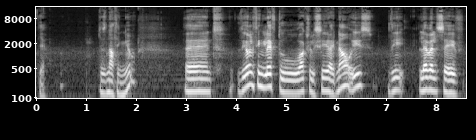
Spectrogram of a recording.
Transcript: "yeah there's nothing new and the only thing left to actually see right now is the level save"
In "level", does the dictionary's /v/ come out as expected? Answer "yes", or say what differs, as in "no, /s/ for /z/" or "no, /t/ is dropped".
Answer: yes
